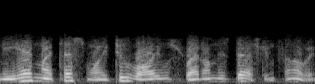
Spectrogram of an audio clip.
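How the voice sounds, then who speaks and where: A man keeps a fairly quick pace while noticeable background noise fills the recording. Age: 80s+. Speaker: retired army colonel. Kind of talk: radio interview. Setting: phone call.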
